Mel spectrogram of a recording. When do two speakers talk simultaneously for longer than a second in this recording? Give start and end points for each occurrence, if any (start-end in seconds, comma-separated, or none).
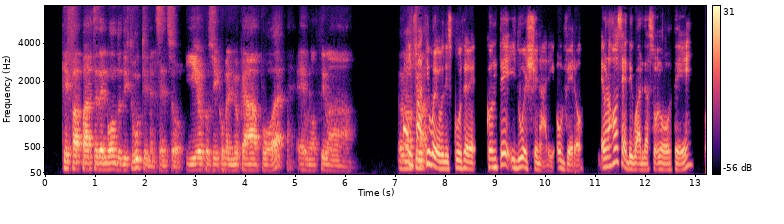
none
